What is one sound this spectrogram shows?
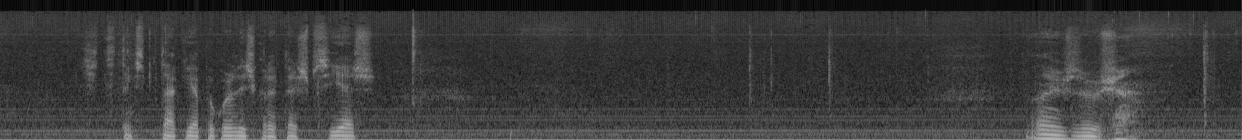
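A man speaks calmly into a headset microphone, in short bursts.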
